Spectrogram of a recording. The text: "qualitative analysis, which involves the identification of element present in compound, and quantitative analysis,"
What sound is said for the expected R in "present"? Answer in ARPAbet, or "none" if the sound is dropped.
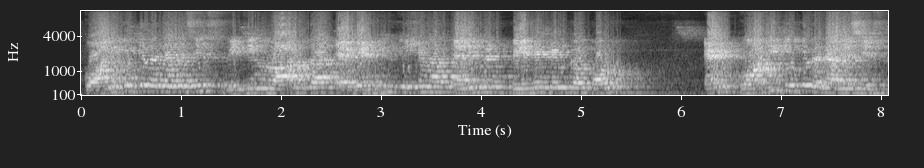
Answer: none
